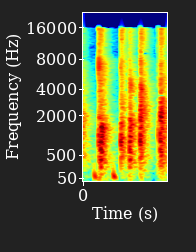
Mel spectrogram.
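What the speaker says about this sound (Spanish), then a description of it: "¡Aplausos!" Children clap for their mother in a home kitchen after she finishes making loroco tortitas, with about five close, sharp, uneven claps in under a second.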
